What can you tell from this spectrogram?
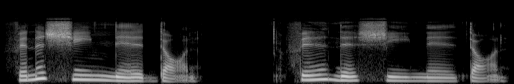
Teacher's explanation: this T changes to a D, so it'll sound like dawn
